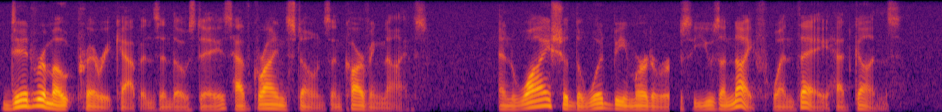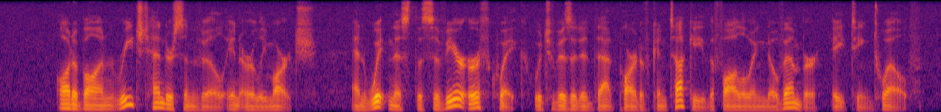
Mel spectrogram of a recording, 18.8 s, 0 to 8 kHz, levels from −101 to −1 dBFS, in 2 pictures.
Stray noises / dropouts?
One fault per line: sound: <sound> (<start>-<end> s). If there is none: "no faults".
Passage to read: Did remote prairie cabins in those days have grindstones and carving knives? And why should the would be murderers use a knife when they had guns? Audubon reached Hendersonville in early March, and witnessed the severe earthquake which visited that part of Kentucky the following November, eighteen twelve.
sound: dropout (6.7-6.8 s)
